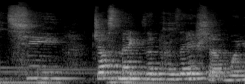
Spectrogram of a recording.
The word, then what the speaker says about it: qi: The only difference is that qi is an aspirated sound, so you need to exhale more and pronounce it stronger when you pronounce it.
